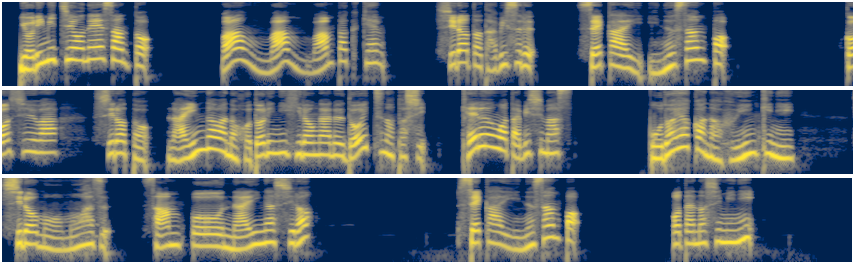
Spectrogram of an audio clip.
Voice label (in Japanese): 旅番組風ナレーション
